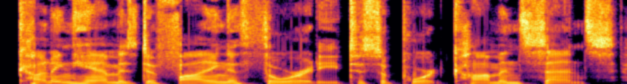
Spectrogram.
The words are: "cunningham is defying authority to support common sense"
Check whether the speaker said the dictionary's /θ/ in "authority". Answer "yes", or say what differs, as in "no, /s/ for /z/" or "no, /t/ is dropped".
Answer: yes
